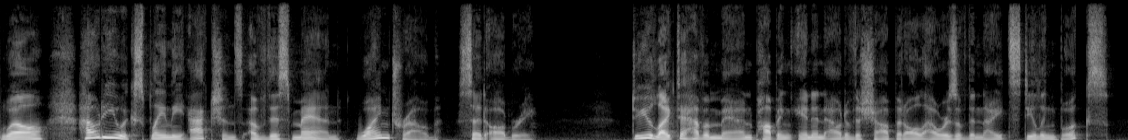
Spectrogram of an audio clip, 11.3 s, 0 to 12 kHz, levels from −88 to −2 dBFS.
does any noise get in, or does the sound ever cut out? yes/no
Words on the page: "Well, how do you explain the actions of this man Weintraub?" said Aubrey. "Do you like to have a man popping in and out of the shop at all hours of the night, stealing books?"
no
